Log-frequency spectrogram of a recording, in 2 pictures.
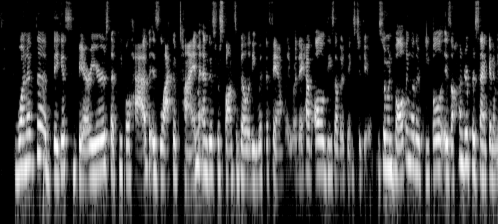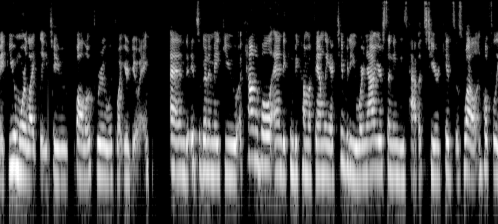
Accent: New Jersey, United States; I'm from New Jersey. So I'm a Jersey girl who's implanted into the city, but will probably end up in New Jersey.

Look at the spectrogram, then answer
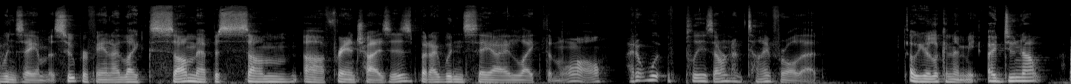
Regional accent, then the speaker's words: New Jersey, United States; Well, I am from Jersey.

